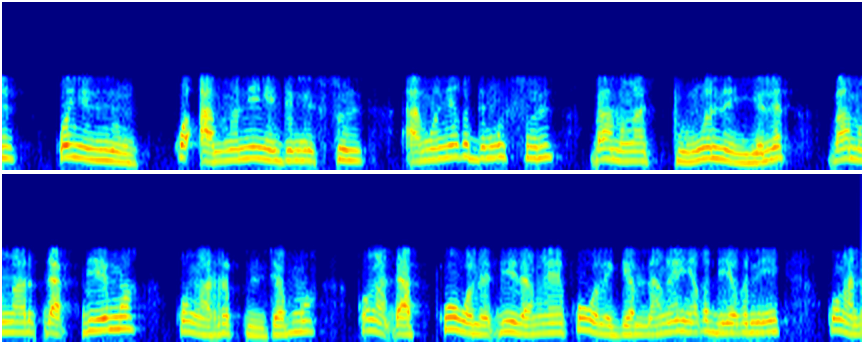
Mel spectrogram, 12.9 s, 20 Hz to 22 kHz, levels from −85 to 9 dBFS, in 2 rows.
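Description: Throughout, Opus voice compression runs its SILK coder at a starved rate, cutting the band to narrowband and coding the excitation coarsely. The speech loses everything above 4.3 kHz and sounds muffled, hoarse and slightly robotic, which fits a bitrate near 6 kbps.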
